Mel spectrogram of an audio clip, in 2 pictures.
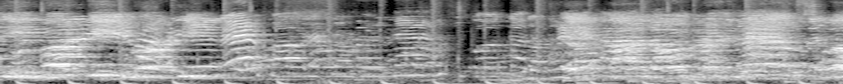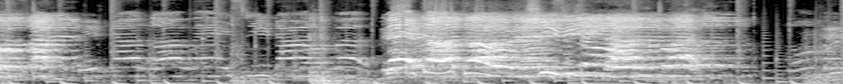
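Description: A girl's voice singing a Hindi poem in a chanting tune, in phrases with short breaks, over a steady low beat.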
